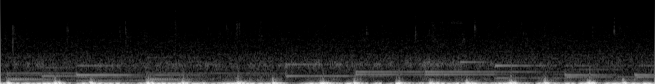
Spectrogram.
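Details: Self-recorded normal heartbeat with binaural 3Dio microphone, steady regular low thumps about 100 per minute with soft background music.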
